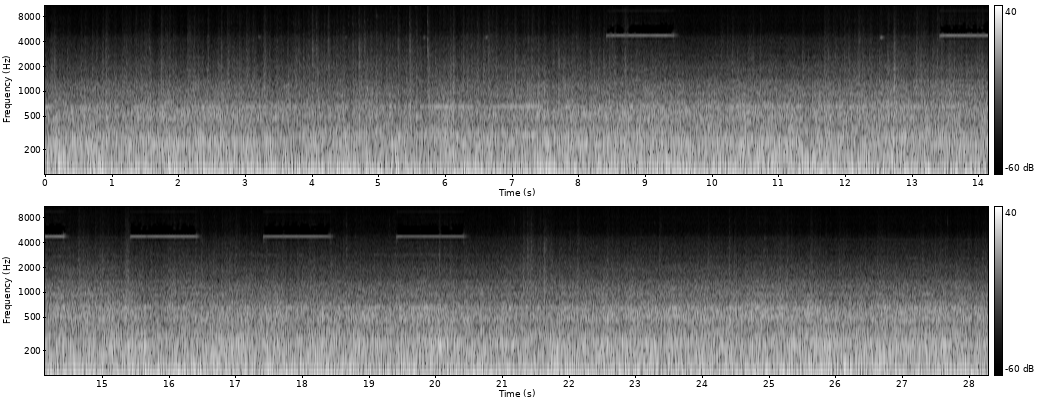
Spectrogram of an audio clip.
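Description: A large vehicle's engine rumbles steadily at speed.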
